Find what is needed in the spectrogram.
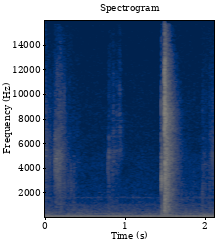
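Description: Scissors cutting through poster board: a couple of soft snips, then one sharp, loud snip about one and a half seconds in, over a steady low hum.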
